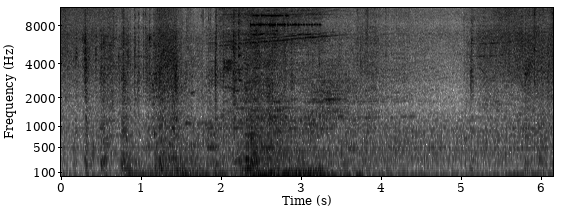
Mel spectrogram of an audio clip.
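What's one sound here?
A small motor vehicle starts up and hums.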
